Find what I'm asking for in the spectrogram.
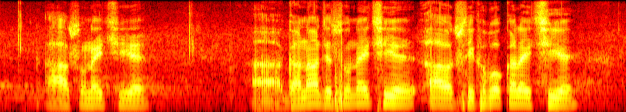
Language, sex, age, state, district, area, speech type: Maithili, male, 30-45, Bihar, Begusarai, urban, spontaneous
